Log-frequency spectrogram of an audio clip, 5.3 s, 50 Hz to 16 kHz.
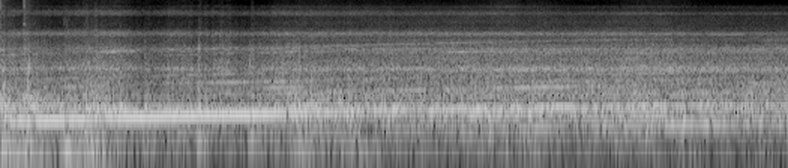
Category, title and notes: Sound effects > Vehicles
Tram00050924TramPassingSpeedingUp
Tram passing by with increasing speed after its stop. Recorded during the winter in an urban environment. Recorded at Tampere, Hervanta. The recording was done using the Rode VideoMic.
city, field-recording, tram, tramway, transportation, vehicle, winter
